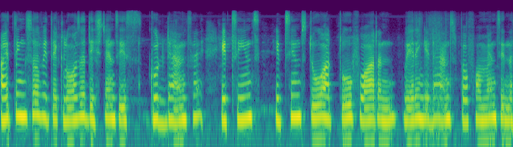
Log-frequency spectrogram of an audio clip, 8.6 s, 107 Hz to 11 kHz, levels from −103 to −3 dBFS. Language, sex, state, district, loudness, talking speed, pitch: English, female, Chandigarh, Chandigarh, -17 LUFS, 175 wpm, 245 Hz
